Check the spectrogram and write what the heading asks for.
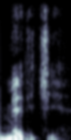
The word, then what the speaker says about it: medici: Medico that would be Medici Medici because the emphasis is on the first syllable on the symbol on the syllable me so Medico Medici I'm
